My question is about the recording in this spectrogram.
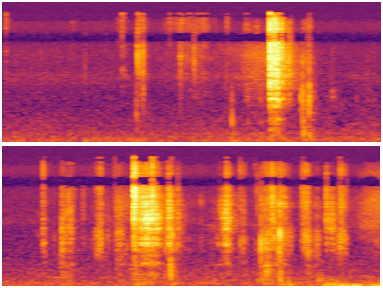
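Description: A die-cut paper snowflake handled and pressed down with the fingers: quiet, separate rustles and taps of thin card, the sharpest about two and a half seconds in.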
